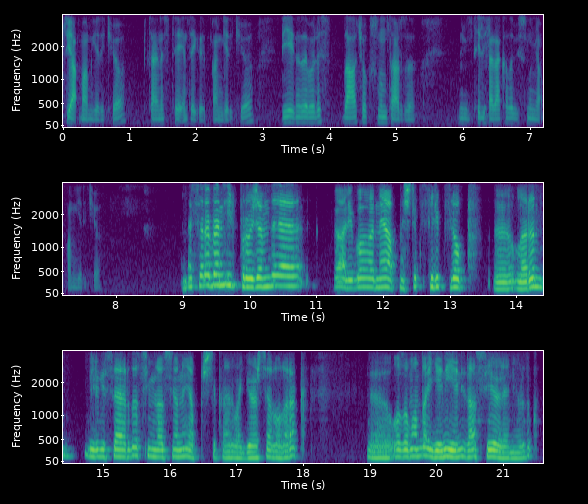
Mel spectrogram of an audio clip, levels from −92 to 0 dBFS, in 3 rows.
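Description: At 6.40 to 6.42 s the speech does a skip ahead. Roughly 0.4 s of audio was thrown away while later audio was already queued, so the two sides are spliced almost directly. Unlike a dropout, no silence or concealment fills the gap. The sound simply lurches forward.

From 6.51 to 8.20 s comes a jitter buffer speed-up. The receiver, holding more audio than it wanted, repeatedly trimmed short pitch-period pieces, about a fifth of a second in total. Speech runs at about 112% speed and sounds hurried, but, unlike a resampling error, its pitch stays put. All of this passes through a G.711 call path that leaves nothing above 4 kHz.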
